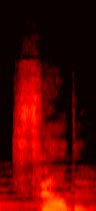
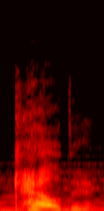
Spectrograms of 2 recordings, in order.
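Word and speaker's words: Celdic: Anyways, and your destination today is Seldic. Celtic, actually, is how it's pronounced. Keldic.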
